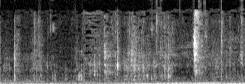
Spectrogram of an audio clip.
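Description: Steady low hum of an idling car heard from inside the cabin, growing a little stronger in the second half, with a few faint small clicks.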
